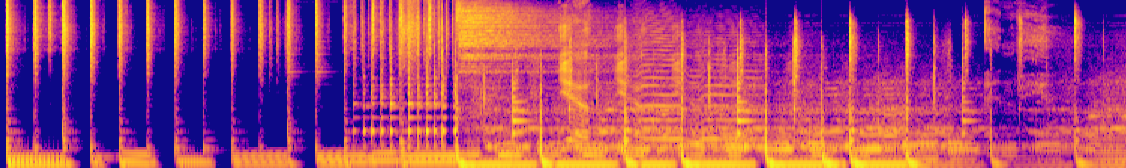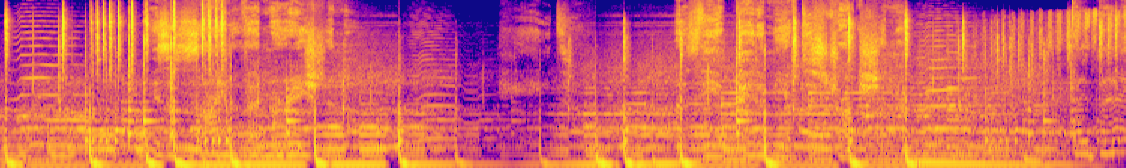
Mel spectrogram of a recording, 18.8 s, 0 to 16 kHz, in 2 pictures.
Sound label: Intro Acapella Outro 128BPM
